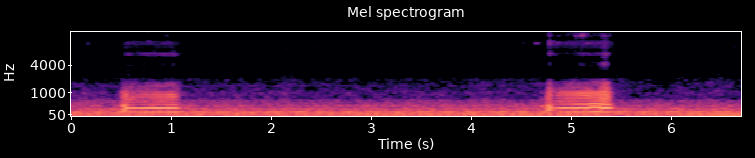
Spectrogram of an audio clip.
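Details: Two brief, tonal, whistling snores from a sleeping Chihuahua, about four seconds apart, over low room hum; snoring.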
